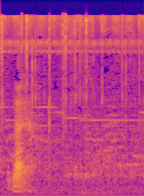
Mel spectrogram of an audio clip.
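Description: Faint light clicks and ticks of a clear plastic earphone case being turned and handled in the hand, after one short spoken word at the start.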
